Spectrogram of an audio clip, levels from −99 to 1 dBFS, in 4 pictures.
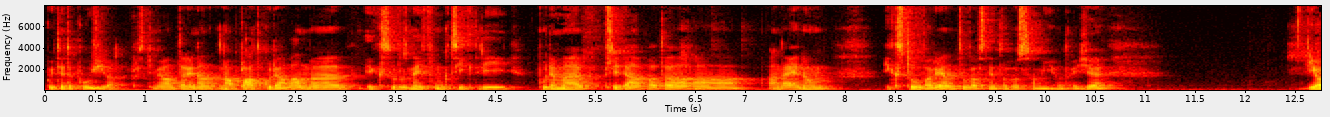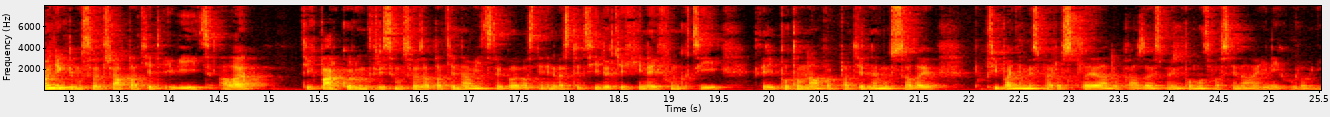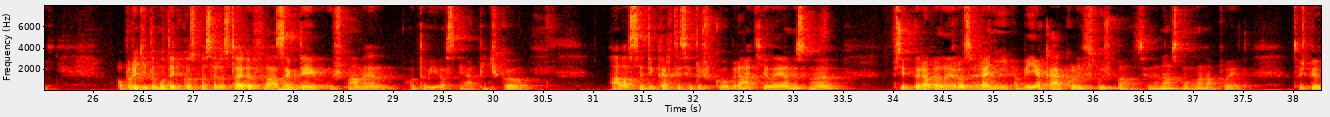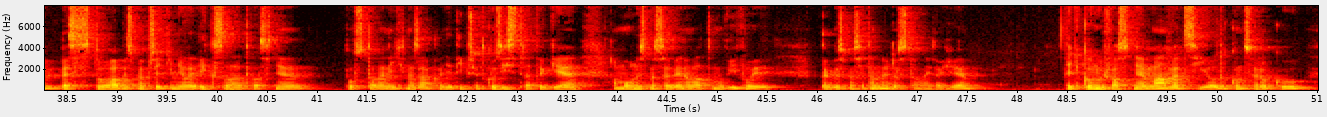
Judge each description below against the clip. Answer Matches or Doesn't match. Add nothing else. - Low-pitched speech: Matches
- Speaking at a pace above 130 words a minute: Matches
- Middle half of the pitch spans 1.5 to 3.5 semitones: Doesn't match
